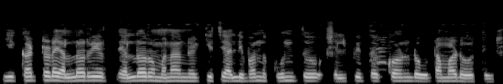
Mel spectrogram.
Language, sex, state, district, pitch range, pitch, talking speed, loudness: Kannada, male, Karnataka, Bijapur, 160-180 Hz, 165 Hz, 165 wpm, -22 LUFS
